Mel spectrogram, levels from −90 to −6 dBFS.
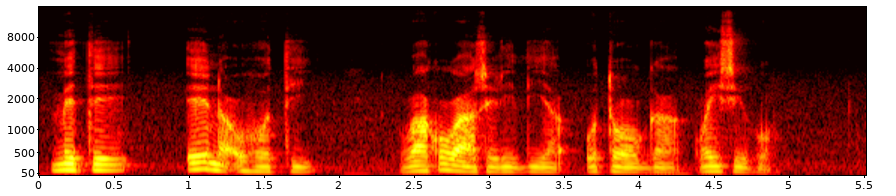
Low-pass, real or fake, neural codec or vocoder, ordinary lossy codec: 14.4 kHz; real; none; none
